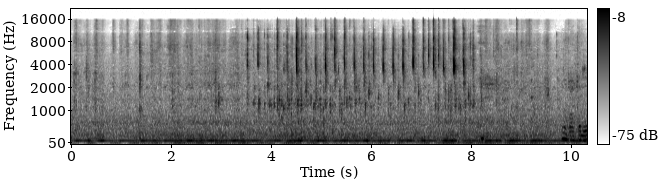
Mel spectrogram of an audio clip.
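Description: Small plastic bottle being shaken by hand, giving a rapid run of sharp clicking rattles from about three and a half seconds in until about eight seconds, over a steady low electrical hum.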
